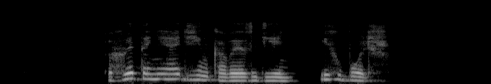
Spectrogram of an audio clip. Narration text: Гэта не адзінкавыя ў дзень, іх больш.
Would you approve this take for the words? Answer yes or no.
yes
